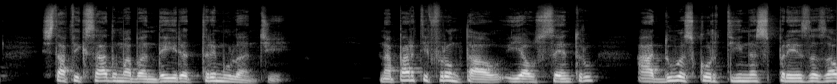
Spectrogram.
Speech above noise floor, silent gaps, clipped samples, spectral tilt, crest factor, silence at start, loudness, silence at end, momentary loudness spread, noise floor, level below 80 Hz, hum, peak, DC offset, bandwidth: 58 dB; none; under 0.1%; -6 dB/octave; 14 dB; 0.45 s; -16 LUFS; 0 s; 9 LU; -73 dBFS; -58 dBFS; none; -2 dBFS; under 0.1%; 17.5 kHz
